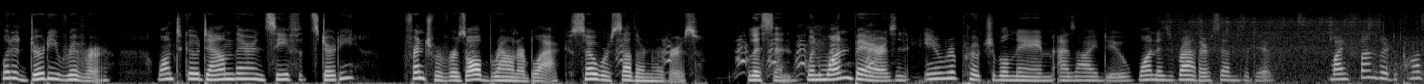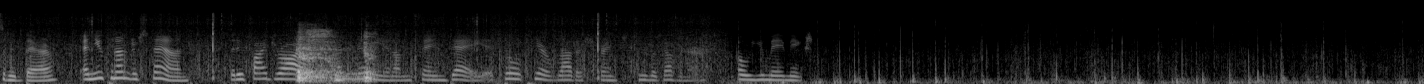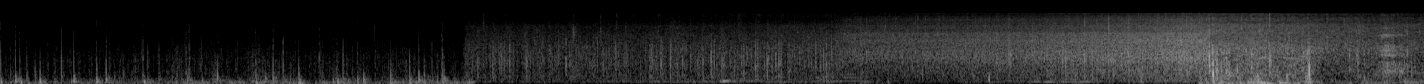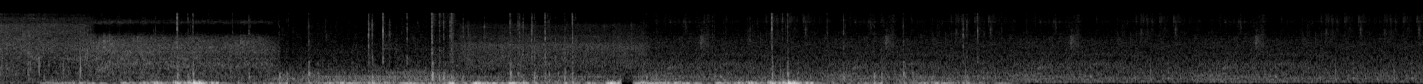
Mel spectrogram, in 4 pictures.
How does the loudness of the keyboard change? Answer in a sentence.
The loudness of the keyboard stays about the same.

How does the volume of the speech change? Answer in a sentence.
The loudness of the speech goes down.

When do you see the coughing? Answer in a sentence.
The coughing can be heard from 17.2 to 18.1 s.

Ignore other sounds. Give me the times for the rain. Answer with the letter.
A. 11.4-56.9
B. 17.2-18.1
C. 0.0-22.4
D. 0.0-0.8
A.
